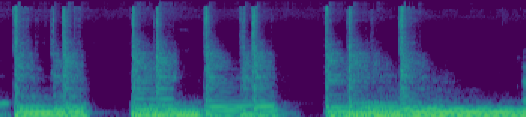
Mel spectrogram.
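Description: Distorted electric guitar power chords ring out in three bursts, each strummed down twice, with gaps of silence between groups and the final chord left to sustain and decay.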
